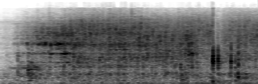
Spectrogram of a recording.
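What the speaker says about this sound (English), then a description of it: "When the oil starts shimmering, we're going to put our onions in." Chopped onions drop into shimmering hot neutral oil for a Szechuan green bean stir fry, bursting into a loud, steady close-up sizzle, with a few sharp utensil clicks near the end.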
